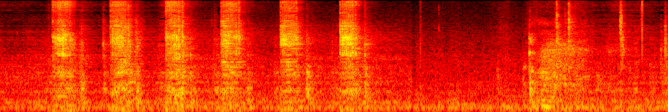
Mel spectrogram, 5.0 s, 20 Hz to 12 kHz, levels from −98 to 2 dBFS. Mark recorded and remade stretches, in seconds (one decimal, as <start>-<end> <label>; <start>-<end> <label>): 0.0-1.4 remade; 1.4-4.4 recorded; 4.4-5.0 remade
